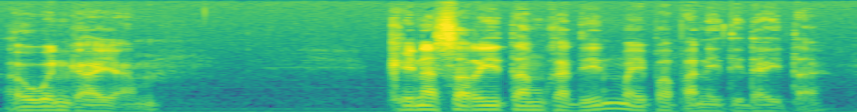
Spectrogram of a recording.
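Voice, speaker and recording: Low-voiced, concerned father. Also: moderate pace, vocal fry, fairly bright tone, full character voice. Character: concerned middle-aged father. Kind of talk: radio drama acting.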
